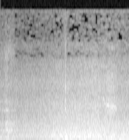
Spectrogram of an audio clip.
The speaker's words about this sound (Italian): eh, questo suono di mare, mamma mia.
